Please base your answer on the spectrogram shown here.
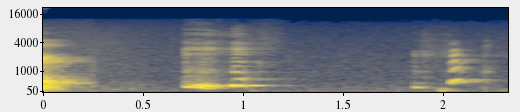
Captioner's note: laughs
